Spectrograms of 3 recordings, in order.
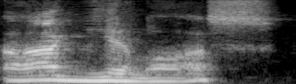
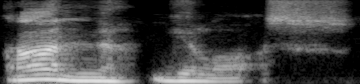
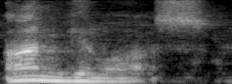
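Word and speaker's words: ἄγγελος: Remember, when 2 gammas come together, the first one is pronounced like an N. So this is not agilos, it's angilos. So this is actually pronounced like a nu. So it'd be almost pronounced like angelos. Be pronounced like angelos, but it's spelled angelos.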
